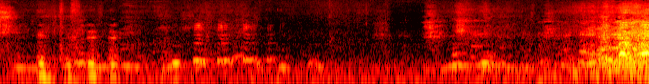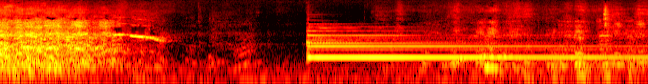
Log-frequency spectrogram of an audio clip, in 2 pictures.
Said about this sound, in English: Ringing the gong. Ringing the gong.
